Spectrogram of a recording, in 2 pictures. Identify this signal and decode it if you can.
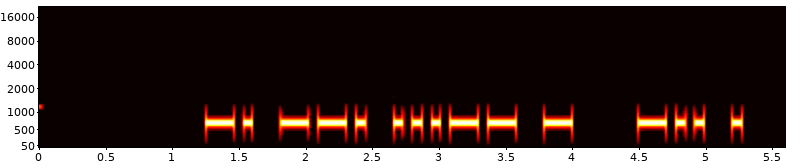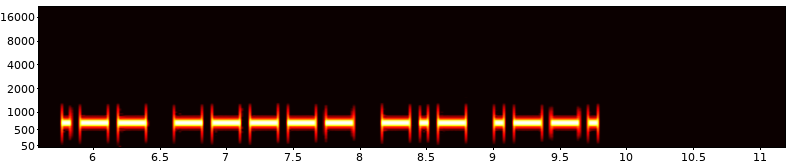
Morse code, heard as a keyed tone, about 17 wpm, 700 Hz. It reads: NG3T DE W0KP
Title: USA Callsign DE Callsign - 4 Characters - 17wpm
